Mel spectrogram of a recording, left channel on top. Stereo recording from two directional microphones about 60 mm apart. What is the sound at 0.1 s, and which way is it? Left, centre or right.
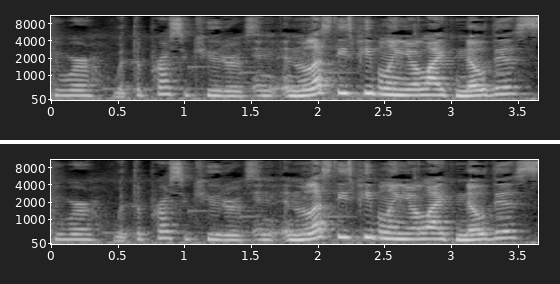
A woman's voice, left.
